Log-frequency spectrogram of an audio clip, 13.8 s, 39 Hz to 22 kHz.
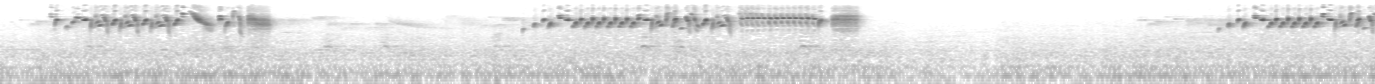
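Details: Singing European goldfinch, 2021: three long bursts of rapid, liquid twittering separated by pauses of about two seconds, each full of tinkling repeated notes, buzzy trills and a brief sustained ringing tone.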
